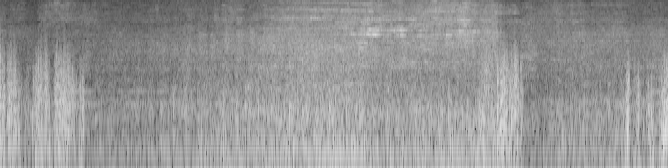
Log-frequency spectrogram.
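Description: Loaded coal cars of a freight train rolling past at speed, their wheels knocking over rail joints a few times, with a faint high wheel squeal a little past the middle.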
